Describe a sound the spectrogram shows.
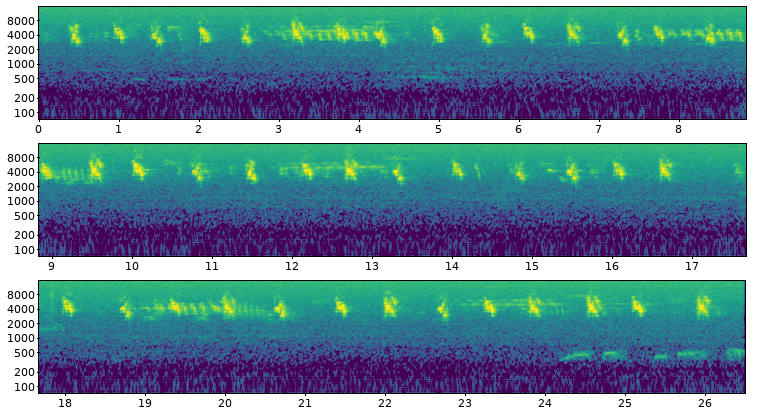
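A sparrow chirps sharply and repeatedly, close by.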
